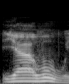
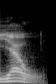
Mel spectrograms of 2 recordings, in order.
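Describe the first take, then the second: First: The w sound is followed by an extra u vowel. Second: The w sound closes the syllable with no vowel. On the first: The speaker calls it wrong. "bukan waw dhammah sehingga menjadi yawumid" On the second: The speaker calls it right. "bukan yawu tapi yau"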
